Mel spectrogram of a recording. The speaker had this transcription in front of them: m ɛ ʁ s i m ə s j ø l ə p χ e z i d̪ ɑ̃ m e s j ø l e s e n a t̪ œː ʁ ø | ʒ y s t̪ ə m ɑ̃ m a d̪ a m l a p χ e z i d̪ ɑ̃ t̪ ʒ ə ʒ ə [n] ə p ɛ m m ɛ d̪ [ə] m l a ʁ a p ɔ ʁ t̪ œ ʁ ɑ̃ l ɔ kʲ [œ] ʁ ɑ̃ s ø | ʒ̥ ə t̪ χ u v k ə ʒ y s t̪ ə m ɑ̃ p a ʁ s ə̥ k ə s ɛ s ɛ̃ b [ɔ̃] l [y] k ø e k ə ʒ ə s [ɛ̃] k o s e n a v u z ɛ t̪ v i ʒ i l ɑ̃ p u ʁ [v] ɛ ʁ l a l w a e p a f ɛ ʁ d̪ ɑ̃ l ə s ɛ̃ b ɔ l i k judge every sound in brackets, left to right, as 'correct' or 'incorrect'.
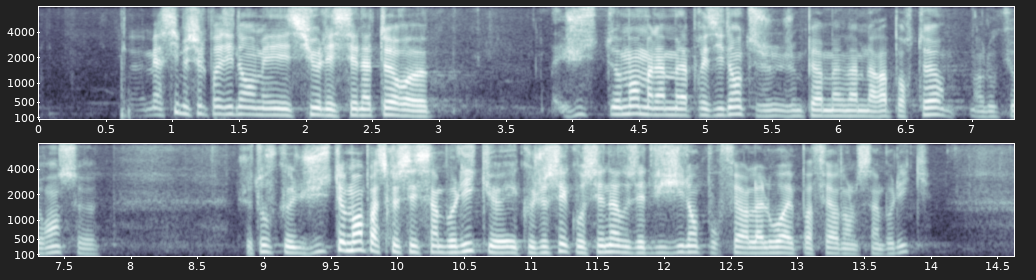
incorrect, incorrect, incorrect, incorrect, incorrect, incorrect, incorrect

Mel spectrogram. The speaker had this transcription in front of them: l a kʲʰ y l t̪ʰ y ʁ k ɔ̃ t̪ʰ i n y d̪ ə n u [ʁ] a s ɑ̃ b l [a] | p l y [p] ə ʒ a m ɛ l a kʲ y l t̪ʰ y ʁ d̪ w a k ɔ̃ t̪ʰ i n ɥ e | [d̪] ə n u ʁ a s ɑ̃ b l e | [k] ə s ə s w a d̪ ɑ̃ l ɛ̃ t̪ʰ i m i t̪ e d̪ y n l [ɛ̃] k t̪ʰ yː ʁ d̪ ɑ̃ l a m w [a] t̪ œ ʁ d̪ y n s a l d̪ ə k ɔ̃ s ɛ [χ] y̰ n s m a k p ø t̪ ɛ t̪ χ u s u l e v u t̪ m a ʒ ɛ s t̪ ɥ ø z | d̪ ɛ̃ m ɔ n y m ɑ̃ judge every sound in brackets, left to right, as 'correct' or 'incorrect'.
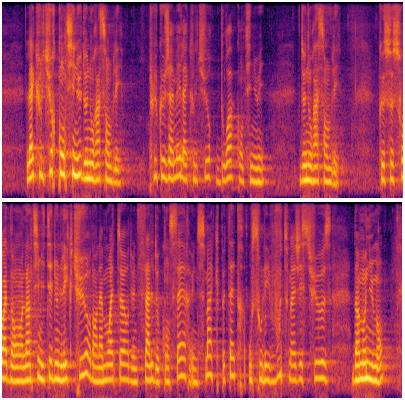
correct, incorrect, incorrect, correct, correct, incorrect, correct, incorrect

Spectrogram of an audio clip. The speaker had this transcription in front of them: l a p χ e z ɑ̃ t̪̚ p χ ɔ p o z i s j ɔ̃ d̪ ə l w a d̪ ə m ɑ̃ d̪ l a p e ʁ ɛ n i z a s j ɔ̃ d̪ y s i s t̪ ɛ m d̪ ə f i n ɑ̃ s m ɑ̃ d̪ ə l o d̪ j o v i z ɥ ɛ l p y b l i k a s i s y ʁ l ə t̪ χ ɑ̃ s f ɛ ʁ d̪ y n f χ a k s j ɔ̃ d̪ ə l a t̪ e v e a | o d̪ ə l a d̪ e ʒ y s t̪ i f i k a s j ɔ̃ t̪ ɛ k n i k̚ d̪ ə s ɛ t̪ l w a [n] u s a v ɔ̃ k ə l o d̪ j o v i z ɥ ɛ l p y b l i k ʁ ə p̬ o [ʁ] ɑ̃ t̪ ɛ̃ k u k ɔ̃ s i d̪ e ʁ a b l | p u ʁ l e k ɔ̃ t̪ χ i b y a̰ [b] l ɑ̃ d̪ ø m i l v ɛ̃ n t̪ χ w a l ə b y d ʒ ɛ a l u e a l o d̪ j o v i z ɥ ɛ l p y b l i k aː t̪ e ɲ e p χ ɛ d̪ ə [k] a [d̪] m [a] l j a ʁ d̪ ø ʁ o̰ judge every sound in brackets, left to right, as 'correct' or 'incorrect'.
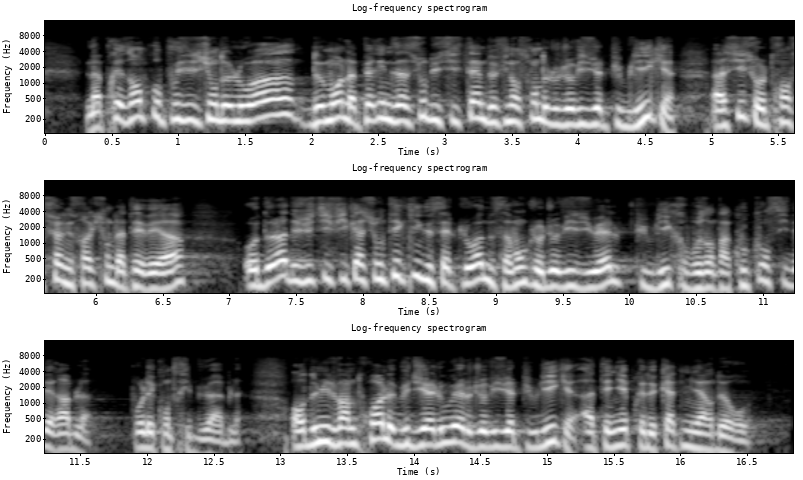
correct, incorrect, correct, correct, incorrect, incorrect

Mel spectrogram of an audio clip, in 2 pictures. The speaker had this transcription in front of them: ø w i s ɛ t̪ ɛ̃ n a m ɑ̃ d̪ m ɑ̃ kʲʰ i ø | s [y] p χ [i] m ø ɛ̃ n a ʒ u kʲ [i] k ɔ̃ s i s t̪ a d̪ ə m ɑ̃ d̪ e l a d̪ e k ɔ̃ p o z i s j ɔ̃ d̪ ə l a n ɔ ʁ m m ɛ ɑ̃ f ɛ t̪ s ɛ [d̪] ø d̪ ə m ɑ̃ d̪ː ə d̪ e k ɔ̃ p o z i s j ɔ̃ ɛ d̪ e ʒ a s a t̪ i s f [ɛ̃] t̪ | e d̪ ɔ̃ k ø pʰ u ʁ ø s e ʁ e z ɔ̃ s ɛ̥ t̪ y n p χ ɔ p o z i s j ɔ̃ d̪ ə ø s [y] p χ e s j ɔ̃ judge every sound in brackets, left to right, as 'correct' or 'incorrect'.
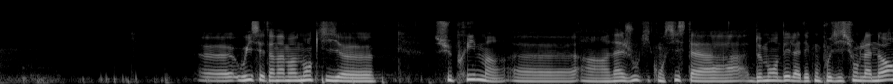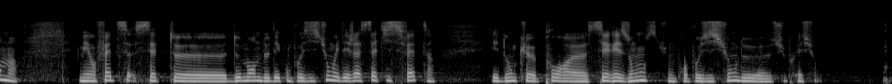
correct, correct, correct, incorrect, incorrect, correct

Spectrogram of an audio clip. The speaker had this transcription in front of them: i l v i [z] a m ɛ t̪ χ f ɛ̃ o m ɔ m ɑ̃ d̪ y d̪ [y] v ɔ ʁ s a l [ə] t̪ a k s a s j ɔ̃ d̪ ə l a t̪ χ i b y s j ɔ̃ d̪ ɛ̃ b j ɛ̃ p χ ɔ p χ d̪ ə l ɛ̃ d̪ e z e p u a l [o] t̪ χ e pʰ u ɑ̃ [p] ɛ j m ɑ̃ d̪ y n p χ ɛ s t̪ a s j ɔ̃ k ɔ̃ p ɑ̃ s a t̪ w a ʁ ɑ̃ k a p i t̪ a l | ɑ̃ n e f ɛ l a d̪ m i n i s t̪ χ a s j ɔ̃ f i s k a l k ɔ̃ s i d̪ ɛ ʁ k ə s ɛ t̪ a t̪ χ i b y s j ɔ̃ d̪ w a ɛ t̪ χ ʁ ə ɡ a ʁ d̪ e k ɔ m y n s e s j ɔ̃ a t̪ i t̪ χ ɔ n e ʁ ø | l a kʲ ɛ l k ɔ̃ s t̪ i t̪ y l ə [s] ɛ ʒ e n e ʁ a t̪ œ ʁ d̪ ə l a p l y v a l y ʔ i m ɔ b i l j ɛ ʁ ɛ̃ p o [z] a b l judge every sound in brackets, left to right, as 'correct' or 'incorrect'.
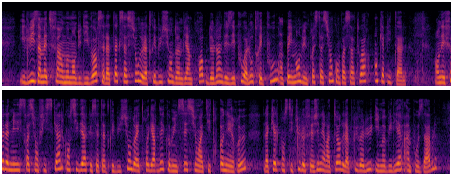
correct, incorrect, incorrect, correct, correct, incorrect, correct

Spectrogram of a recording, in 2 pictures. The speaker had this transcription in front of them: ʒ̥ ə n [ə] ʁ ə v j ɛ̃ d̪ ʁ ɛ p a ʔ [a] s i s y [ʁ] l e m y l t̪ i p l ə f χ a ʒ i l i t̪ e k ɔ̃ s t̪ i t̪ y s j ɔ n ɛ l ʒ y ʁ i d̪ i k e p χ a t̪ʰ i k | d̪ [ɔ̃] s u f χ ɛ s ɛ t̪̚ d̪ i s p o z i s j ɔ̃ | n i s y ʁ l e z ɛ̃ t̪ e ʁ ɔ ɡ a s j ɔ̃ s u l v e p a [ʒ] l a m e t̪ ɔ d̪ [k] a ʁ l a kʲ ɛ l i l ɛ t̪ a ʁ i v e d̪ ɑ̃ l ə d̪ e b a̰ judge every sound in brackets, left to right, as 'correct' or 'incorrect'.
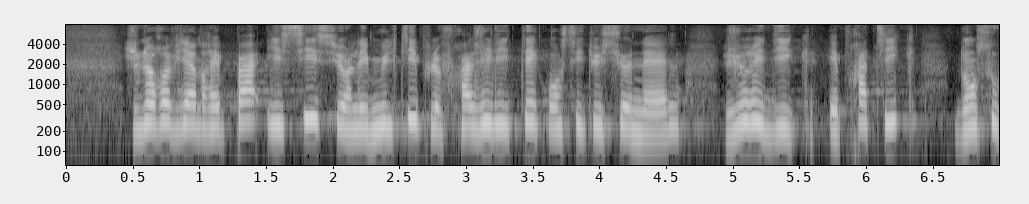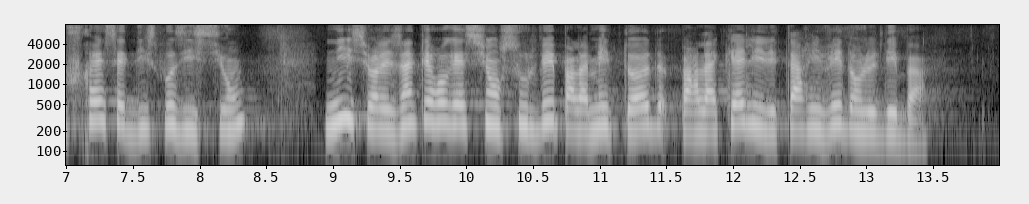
correct, incorrect, correct, correct, incorrect, incorrect

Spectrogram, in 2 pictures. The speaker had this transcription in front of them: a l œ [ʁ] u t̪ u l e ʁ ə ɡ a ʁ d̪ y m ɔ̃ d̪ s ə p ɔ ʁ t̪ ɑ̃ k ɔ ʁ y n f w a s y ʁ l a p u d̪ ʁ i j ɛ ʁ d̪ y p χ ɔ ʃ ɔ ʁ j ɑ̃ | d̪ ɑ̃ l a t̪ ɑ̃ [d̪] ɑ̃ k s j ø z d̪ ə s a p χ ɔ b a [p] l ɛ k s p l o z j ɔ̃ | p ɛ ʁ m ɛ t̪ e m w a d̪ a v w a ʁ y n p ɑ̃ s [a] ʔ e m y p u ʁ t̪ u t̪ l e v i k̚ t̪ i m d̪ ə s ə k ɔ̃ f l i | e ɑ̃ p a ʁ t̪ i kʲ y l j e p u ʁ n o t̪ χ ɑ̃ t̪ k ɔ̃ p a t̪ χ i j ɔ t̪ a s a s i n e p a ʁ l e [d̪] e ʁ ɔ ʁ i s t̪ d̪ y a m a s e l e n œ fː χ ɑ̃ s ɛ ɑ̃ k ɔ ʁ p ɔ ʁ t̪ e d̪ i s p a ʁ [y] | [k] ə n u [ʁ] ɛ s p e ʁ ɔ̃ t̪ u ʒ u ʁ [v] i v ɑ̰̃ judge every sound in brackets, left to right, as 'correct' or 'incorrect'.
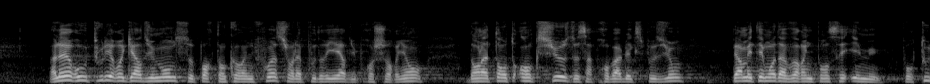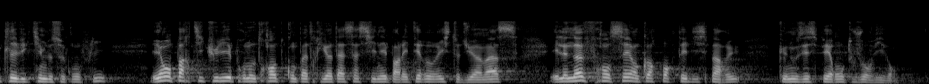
correct, incorrect, incorrect, incorrect, incorrect, correct, correct, incorrect, correct

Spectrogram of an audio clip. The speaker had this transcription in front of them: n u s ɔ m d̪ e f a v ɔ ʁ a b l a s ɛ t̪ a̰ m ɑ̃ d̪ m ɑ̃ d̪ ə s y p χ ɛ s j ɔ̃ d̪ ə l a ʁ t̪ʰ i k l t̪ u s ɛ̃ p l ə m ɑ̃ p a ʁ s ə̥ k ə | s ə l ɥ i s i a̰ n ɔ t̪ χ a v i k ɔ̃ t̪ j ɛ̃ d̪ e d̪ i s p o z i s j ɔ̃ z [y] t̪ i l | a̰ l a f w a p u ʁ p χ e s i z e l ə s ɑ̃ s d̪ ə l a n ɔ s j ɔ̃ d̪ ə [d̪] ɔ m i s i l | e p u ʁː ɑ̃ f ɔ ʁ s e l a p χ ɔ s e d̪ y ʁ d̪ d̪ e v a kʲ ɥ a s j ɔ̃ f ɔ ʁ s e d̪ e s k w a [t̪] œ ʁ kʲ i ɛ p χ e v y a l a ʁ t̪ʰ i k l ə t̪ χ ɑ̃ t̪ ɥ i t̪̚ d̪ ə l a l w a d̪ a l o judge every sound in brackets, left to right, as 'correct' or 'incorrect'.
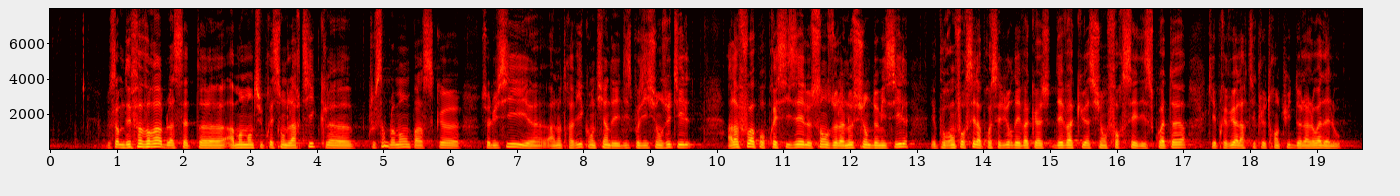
correct, correct, correct

